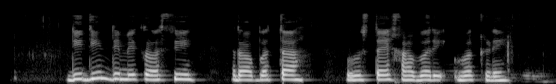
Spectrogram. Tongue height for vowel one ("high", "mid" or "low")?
mid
